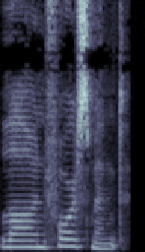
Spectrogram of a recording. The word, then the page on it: law enforcement: American English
